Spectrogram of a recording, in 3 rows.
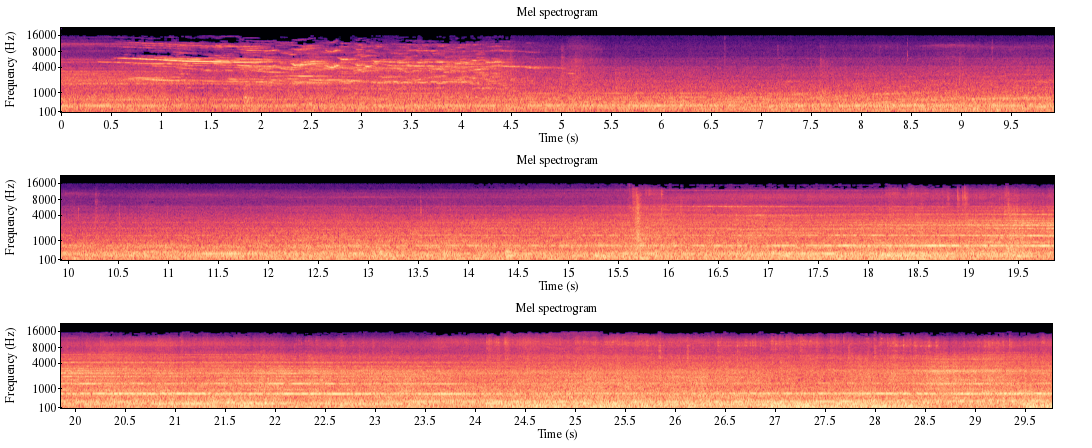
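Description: ICE 3 high-speed electric train departing: high wheel squeal for the first few seconds, then the steady whine of its traction equipment over rolling noise, growing louder as the train pulls away.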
